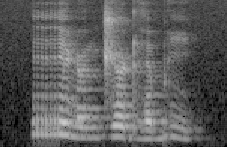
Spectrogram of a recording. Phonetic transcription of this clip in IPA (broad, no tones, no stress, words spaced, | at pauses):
reɳə˞ nd͡ʒə˞ɖʱɛ bi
